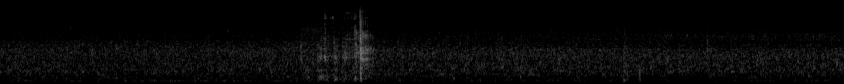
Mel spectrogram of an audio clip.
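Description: Shallow rocky stream flowing: a faint, steady rush of water. A brief cluster of sharp clicks about three seconds in, the last one the loudest.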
